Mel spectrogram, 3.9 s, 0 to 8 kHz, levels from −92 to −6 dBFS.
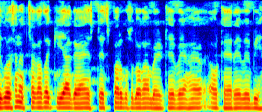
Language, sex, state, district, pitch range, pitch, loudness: Hindi, male, Bihar, Kaimur, 120-130 Hz, 125 Hz, -18 LUFS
